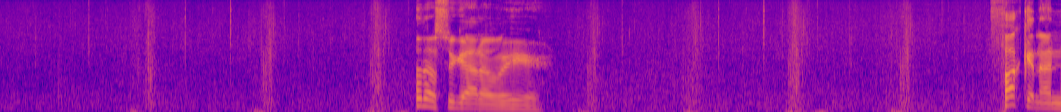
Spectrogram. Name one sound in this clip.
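Large wings flap with soft thuds.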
